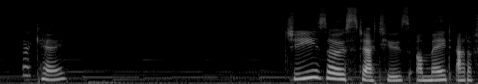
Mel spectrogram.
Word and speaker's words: Jizo: So, I didn't say it right. That Who knew that there was a third way? Gizo. Okay. Jeso statues are made out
